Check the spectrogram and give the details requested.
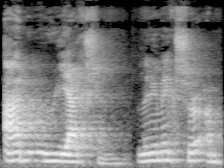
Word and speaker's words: abreaction: I just thought it was abrecation. So it's actually called abreaction.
